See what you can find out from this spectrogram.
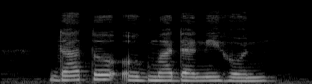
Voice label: Cebuano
